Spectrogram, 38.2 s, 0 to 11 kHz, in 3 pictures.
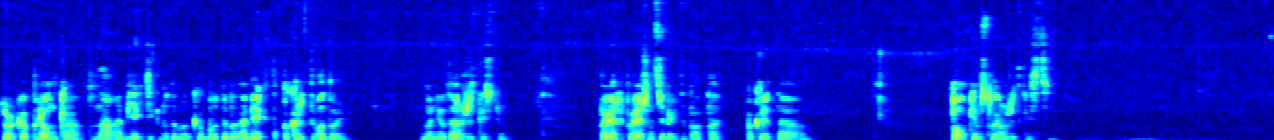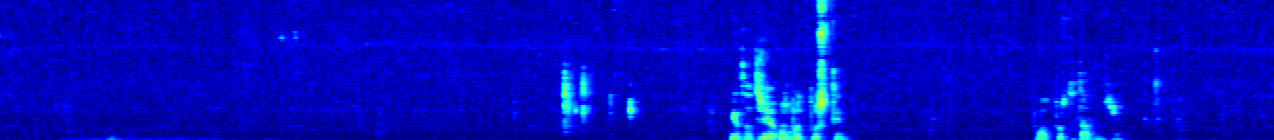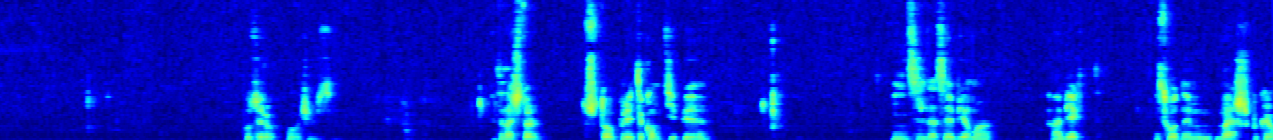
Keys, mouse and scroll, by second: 1.9-12.0 middle drag, 12.0-13.9 right drag, 12.9-14.9 drag, 15.7-18.4 drag, 16.1 middle drag, 16.1 right drag, 18.4 z, 18.8 KP_Divide, 19.2 z, 20.4 KP_5, 24.0 middle click, 24.2 middle drag, 24.5 middle click, 25.8 middle click, 26.3 z, 27.3-27.7 middle drag, 30.2 KP_5, 30.6 KP_1, 33.1 KP_Divide, 33.9-38.2 right drag.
